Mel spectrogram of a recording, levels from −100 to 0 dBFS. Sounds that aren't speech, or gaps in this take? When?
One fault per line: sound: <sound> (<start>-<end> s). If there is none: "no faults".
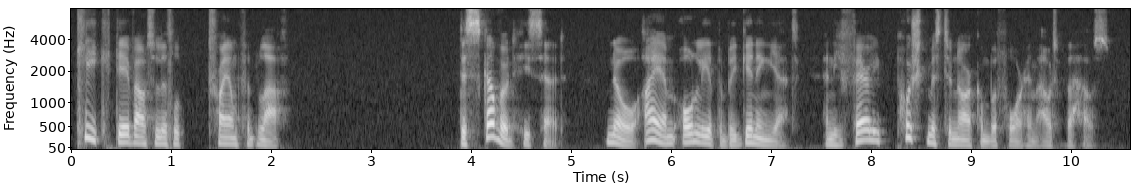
no faults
